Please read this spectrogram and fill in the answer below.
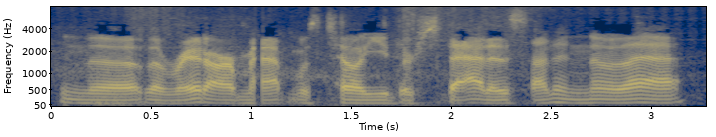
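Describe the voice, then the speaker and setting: A man's voice: sits low, little pitch movement, brisk, bright, forceful tone, a little hiss or hum, rough recording. A man from the United States chatting in a game voice call, talkative and given to repeated words as he restarts. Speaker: voice chat friend. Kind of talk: casual gaming chat. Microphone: voice chat.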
